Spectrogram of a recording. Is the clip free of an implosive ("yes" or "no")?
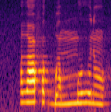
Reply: yes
